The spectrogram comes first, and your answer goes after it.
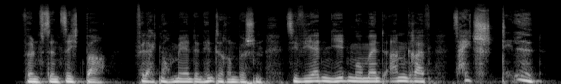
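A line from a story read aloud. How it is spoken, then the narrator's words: Hissed warning. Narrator (German): zischte Taurus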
